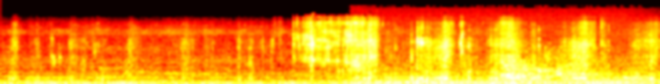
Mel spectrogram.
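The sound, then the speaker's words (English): Loud, wet open-mouthed chewing by a cannibal in Milwaukee, with repeated crunchy bites, continuous, growing busier and more intense in the second half over a low droning background. “This cannibal chews with his mouth open.”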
